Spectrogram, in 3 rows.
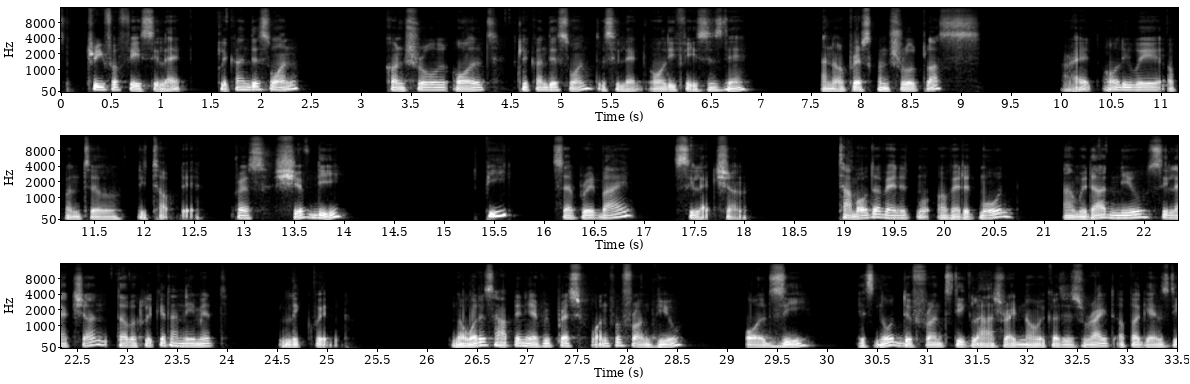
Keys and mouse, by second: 1.6 click, 5.6 click, 7.3 click, 7.3 middle click, 8.8 ctrl+KP_Add, 9.4 ctrl+KP_Add, 10.2 ctrl+KP_Add, 11.5 ctrl+KP_Add, 13.5 shift+d, 19.1 Tab, 21.5 click, 23.0-25.4 drag, 27.4 KP_1, 28.5 shift+middle click, 29.3 alt+z, 33.0 g.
